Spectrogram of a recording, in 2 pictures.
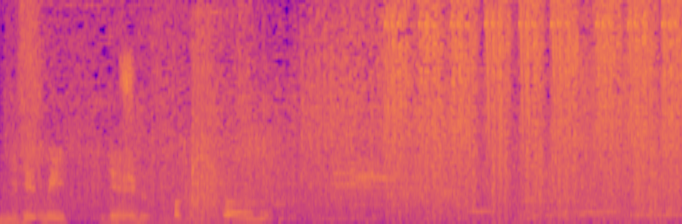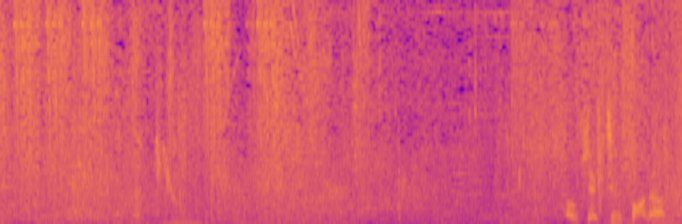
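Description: Rapid gunfire crackles and booms, mixed with laser-like blasts.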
